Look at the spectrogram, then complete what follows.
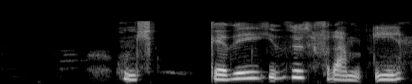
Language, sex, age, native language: Icelandic, male, 8, Icelandic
